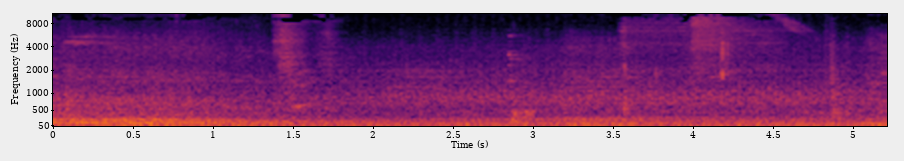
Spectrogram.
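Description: A heavy truck engine rumbles low and steady.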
